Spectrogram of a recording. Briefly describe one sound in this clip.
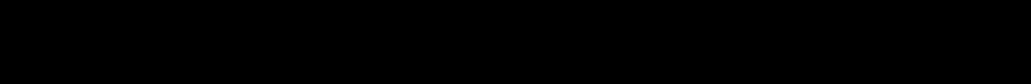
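A woman breathes out slowly and softly, very close by.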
